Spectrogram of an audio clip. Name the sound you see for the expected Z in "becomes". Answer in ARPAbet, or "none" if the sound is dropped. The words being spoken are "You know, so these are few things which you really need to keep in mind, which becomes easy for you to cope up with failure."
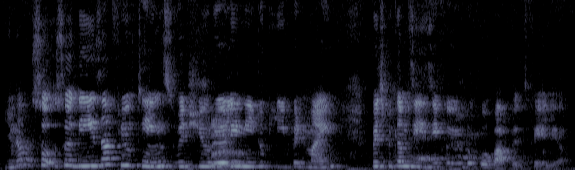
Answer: Z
